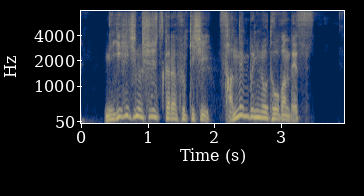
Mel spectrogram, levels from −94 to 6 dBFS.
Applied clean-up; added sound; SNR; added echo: neural mask model Resemble Enhance denoiser.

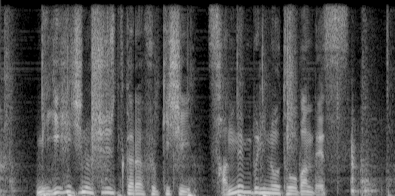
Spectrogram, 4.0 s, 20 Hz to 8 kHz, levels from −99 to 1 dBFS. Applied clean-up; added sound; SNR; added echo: neural mask model RNNoise.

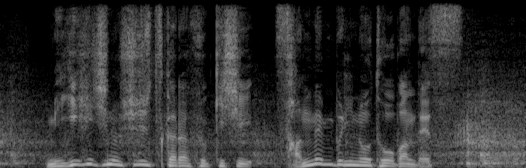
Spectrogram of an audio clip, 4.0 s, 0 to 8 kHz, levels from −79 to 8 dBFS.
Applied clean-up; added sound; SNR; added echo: none; none; none; none.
